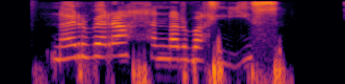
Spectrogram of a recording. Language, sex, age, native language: Icelandic, female, 9, Icelandic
